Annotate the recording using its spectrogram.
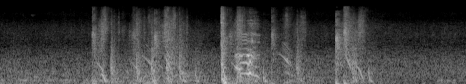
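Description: Gunshots crack nearby in short bursts.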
